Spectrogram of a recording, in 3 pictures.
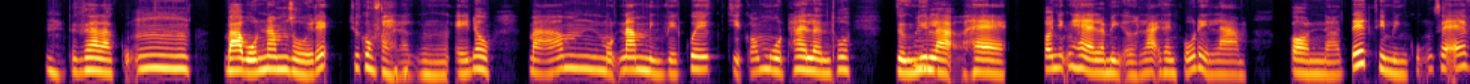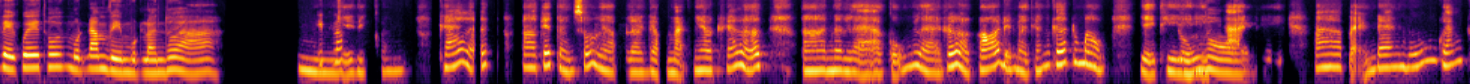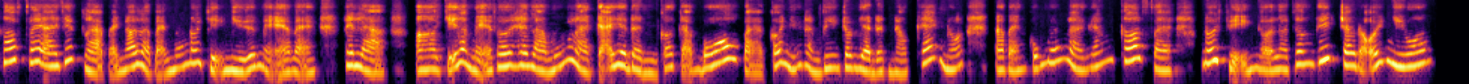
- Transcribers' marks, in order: other background noise
- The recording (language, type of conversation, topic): Vietnamese, advice, Làm thế nào để duy trì sự gắn kết với gia đình khi sống xa nhà?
